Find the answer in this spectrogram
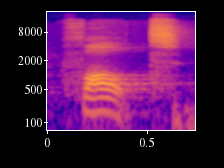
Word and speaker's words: vault: the Latin source and Vault also there's an L so let's put the L back there there right and then in in pronunciation we also say Vault with an L Vault with an L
